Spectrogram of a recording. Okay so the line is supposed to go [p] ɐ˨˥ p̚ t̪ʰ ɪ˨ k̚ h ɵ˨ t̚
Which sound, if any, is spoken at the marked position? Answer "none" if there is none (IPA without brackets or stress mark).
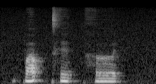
p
